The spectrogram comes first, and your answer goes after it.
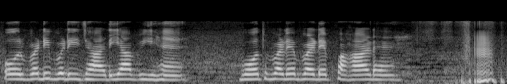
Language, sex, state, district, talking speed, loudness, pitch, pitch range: Hindi, female, Haryana, Charkhi Dadri, 130 wpm, -15 LUFS, 235 Hz, 220-245 Hz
